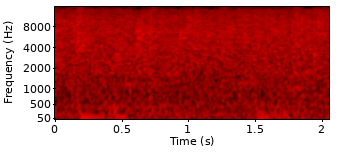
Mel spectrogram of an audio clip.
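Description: Heavy rain, heard from indoors as a steady, even hiss.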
